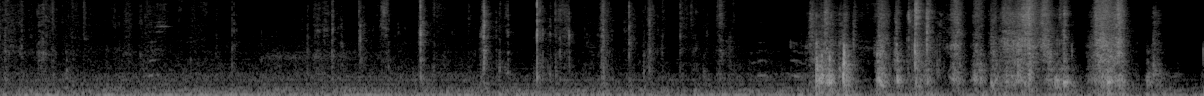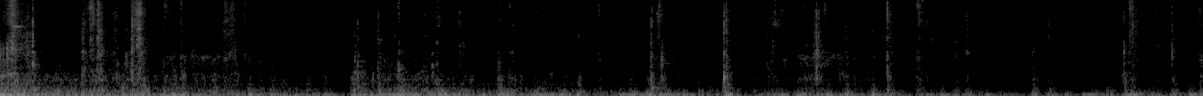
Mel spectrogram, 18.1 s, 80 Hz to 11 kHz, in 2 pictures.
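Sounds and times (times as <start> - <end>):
trading cards rustling and clicking: 2.3 - 5.4.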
